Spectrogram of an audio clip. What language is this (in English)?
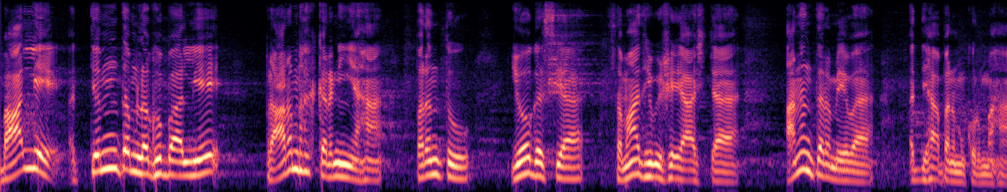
Sanskrit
